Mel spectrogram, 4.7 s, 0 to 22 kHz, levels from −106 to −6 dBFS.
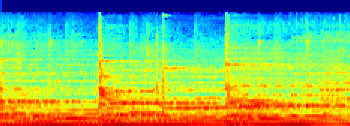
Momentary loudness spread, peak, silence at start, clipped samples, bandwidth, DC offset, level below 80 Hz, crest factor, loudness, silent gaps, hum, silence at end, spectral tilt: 3 LU; -2 dBFS; 0 s; under 0.1%; 13 kHz; under 0.1%; -18 dBFS; 12 dB; -15 LUFS; none; none; 0 s; -7.5 dB/octave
